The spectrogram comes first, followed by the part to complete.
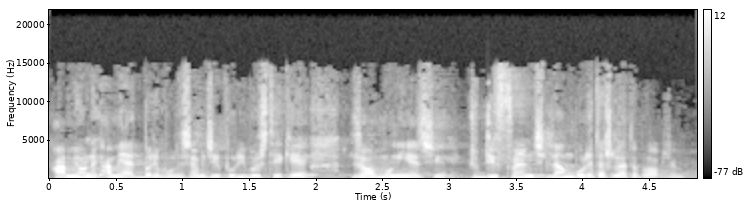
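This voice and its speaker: A woman's voice: a little high, quick pace, a little mellow. A woman with a Bangladeshi accent telling her life story in an interview, speaking earnestly and emphatically and acting out remembered dialogue. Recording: long reverb, music behind. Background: music.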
